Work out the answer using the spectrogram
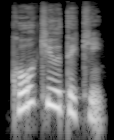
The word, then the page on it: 恒久的: female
